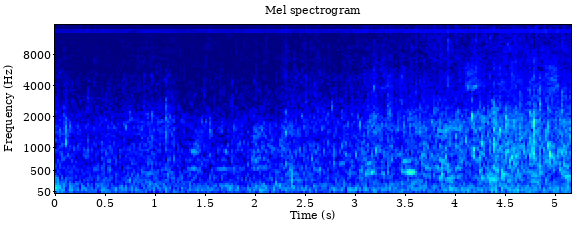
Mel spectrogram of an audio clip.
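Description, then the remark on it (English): Lake water of the Sea of Galilee laps and splashes in a steady, continuous wash, with small splashes scattered throughout and the sound swelling a little toward the end. “But anyway, here's just a little video clip from the Sea of Galilee.”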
